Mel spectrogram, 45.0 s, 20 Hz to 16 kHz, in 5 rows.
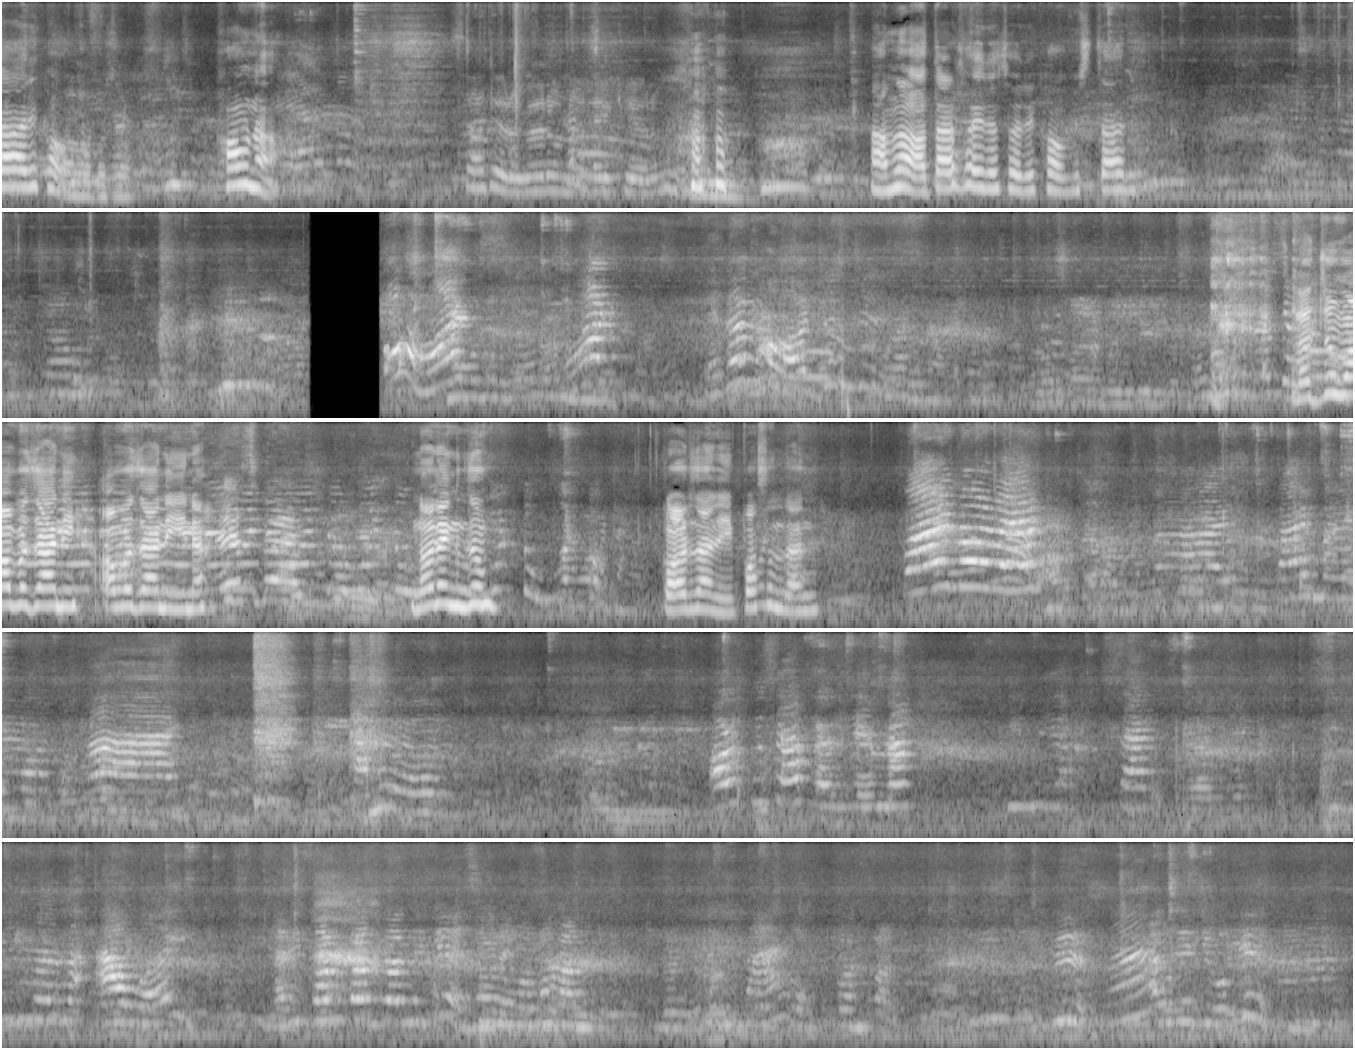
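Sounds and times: children calling out and chattering: 0.0 - 45.0
children's excited exclamations: 17.6 - 22.1, 24.0 - 28.3.

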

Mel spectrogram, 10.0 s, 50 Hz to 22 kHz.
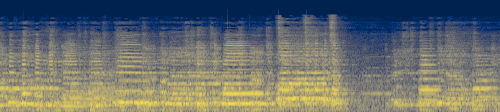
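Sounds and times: orchestral brass and strings: 0.0 - 10.0.

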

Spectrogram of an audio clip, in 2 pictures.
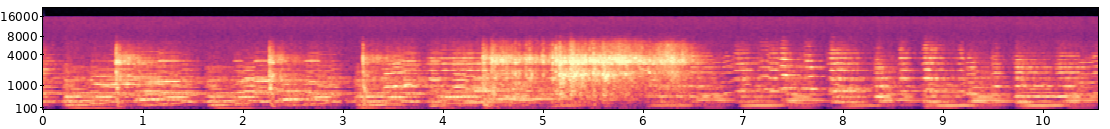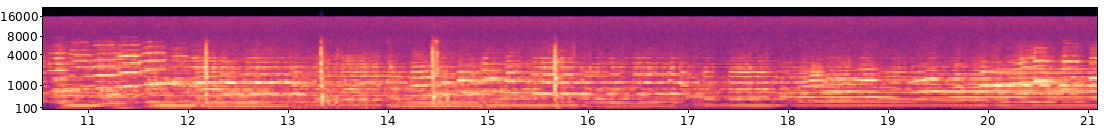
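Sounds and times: orchestral music with strings and brass: 0.0 - 21.0.

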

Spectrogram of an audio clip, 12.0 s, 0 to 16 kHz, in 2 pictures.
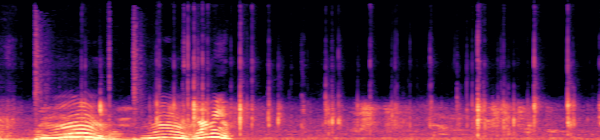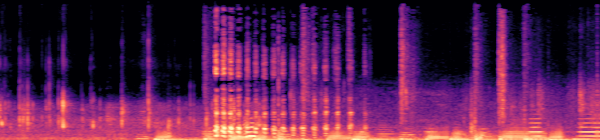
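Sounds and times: plastic wrapper crinkling: 1.7 - 7.9.

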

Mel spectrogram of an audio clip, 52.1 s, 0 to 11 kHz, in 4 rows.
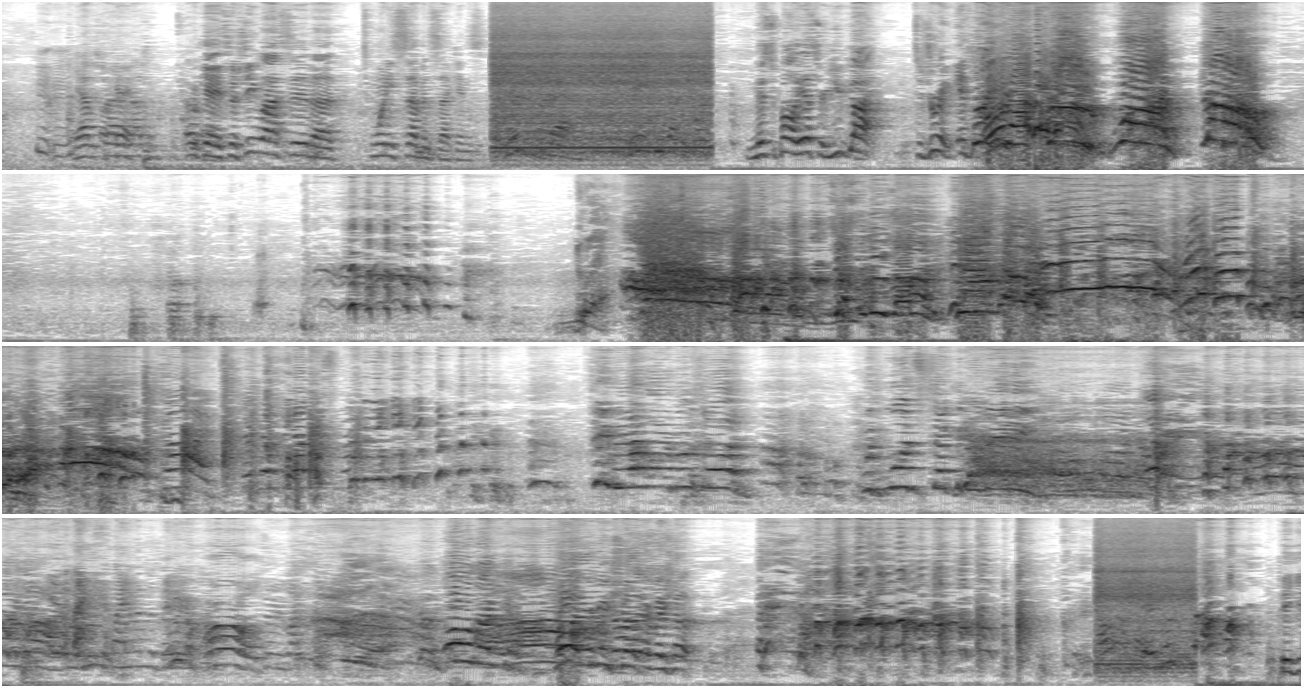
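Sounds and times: people laughing: 16.0 - 17.8, 20.0 - 22.2, 29.5 - 31.6, 36.2 - 39.5, 46.6 - 49.2, 49.8 - 51.7
people laughing and exclaiming: 18.8 - 31.6, 35.6 - 40.0
people shouting and cheering: 19.0 - 27.5.

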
